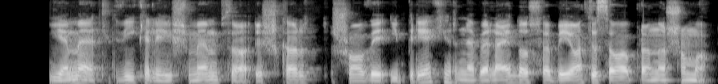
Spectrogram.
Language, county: Lithuanian, Vilnius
